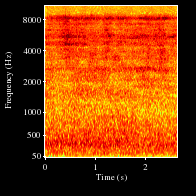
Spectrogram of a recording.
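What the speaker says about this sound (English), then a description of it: "Jingle Singer's a little disappointed because this is a 20th century aircraft." Fixed-wing airplane at DFW Airport, a steady, continuous engine roar heard from a moderate distance with no talking.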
